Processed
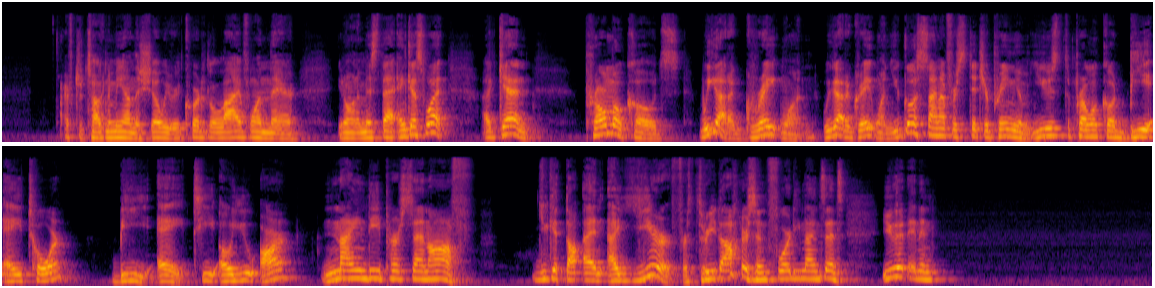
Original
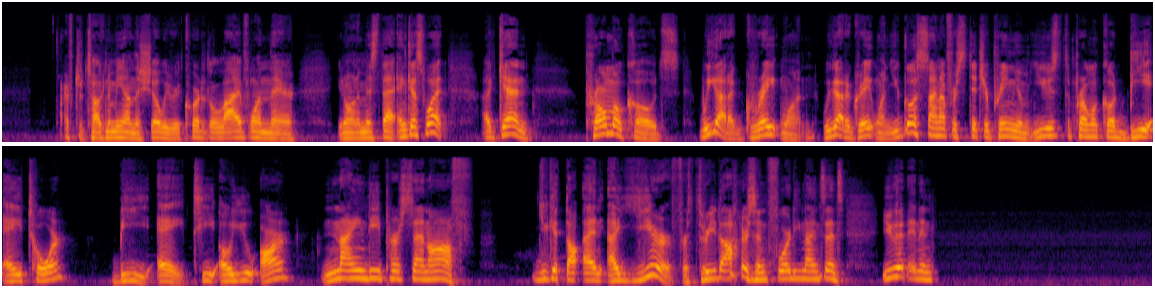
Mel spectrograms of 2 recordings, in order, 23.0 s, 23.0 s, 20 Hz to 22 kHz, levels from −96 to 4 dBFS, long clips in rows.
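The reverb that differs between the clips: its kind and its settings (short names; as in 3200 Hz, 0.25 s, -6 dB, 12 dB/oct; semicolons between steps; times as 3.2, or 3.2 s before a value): shoebox room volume 160 m³, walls furnished, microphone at 0.4 m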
